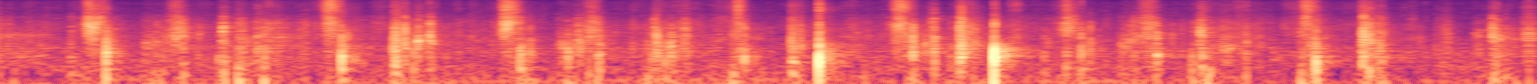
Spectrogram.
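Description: A deck of oracle cards being shuffled by hand, giving an irregular run of sharp card snaps and flicks, several a second.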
